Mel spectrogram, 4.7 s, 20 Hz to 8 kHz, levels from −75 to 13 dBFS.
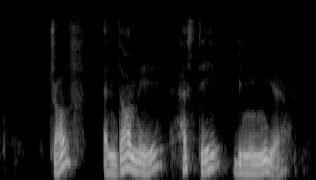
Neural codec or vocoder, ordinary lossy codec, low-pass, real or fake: none; MP3, 24 kbps; 7.2 kHz; real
